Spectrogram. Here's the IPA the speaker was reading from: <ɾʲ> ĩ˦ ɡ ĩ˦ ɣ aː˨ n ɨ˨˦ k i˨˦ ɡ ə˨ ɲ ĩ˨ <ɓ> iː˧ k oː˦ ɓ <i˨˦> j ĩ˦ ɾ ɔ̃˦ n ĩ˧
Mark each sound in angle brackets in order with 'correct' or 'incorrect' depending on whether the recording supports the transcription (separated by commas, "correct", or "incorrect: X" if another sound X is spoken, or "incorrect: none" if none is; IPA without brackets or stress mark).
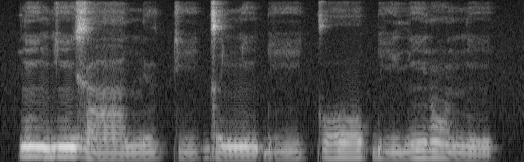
incorrect: ɾ, correct, incorrect: i˧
